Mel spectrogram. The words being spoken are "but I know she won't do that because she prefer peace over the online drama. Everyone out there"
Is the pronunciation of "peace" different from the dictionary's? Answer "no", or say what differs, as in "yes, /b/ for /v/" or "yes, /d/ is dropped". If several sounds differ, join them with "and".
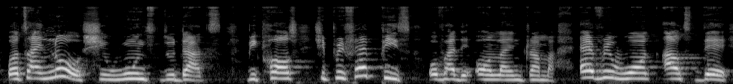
no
